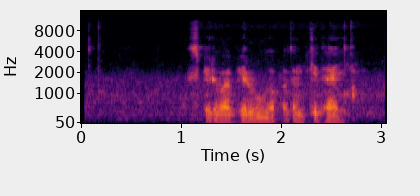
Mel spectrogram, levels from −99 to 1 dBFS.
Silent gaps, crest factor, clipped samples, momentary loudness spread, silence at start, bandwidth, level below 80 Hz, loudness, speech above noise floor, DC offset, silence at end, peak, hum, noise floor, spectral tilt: none; 20 dB; under 0.1%; 9 LU; 1.05 s; 11 kHz; -62 dBFS; -36 LUFS; 28 dB; under 0.1%; 0.3 s; -18 dBFS; none; -64 dBFS; -5.5 dB/octave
